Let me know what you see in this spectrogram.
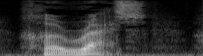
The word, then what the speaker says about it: harass: 注意读这个单词的时候，它的这个重音啊落在这个 ra 上面， harass harassment、啊、那么具体这个怎么读啊，还有包括语音怎么提升，大家呢可以订购我们在喜马拉雅上的这个暴虐晨读版的课程，会讲的更加的细致啊，就在讲这个语音。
